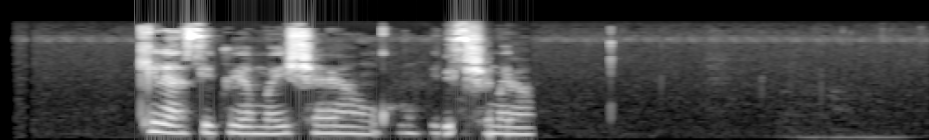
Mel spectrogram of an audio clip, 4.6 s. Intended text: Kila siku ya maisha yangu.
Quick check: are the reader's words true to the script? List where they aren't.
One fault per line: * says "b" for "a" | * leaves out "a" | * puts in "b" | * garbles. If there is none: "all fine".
* garbles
